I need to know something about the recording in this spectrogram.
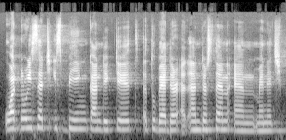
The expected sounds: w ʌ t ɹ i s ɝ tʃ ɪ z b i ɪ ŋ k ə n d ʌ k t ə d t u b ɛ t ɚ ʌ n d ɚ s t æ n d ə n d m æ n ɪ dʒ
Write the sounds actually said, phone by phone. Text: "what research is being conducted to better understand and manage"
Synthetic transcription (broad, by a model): w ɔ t ɹ i s ɝ tʃ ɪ s b i ɪ ŋ k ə n d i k t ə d t u b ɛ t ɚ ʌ n d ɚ s t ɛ n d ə n m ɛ n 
